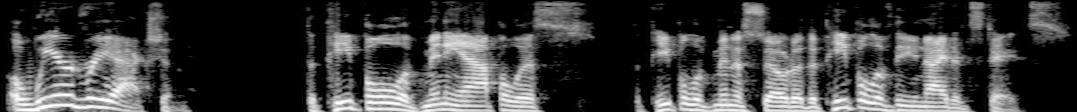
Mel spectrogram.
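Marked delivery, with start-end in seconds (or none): 0.0-1.2 slow, scornful stress on weird; mocking quote. Host mocking the vice president's phrase, slow and scornful. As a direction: repeat his phrase with slow disbelief. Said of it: "he says".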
